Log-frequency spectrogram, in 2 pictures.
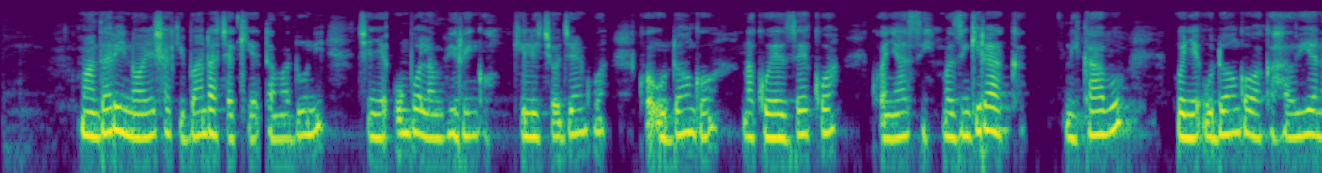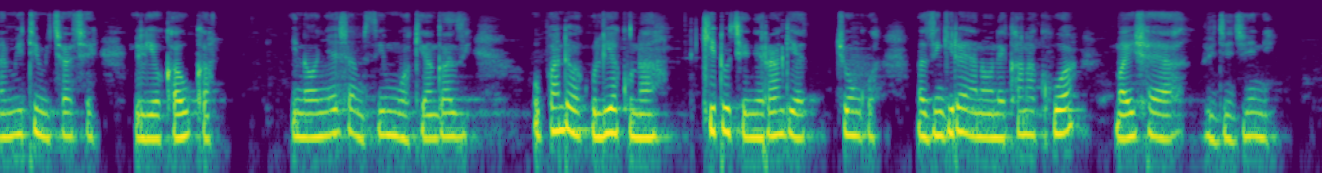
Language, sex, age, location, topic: Swahili, female, 18-24, Nakuru, health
